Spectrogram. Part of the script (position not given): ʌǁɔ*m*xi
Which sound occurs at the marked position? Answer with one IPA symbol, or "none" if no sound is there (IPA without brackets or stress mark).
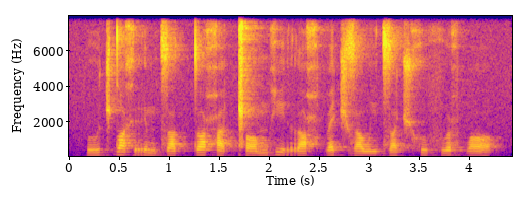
m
